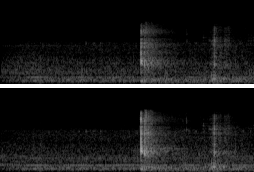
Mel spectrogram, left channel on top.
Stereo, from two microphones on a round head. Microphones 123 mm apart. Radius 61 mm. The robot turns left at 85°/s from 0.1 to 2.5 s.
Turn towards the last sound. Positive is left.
turn(degrees=15)  # may be behind; listen again after turning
